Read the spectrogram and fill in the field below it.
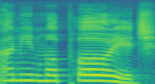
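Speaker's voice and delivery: very high-pitched, pleading tone. Retelling a girl's plea, comparing her to Oliver Twist: Oliver Twist plea. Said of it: "Like Oliver Twist".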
